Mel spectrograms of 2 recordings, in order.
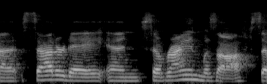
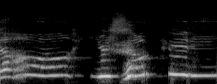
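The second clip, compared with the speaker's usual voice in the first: put-on cooing baby talk, very high and loud; 13 semitones higher, 5 dB louder than usual. Asked to show the voice used with the baby, in baby talk voice. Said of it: "Let me hear your Paisley voice".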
